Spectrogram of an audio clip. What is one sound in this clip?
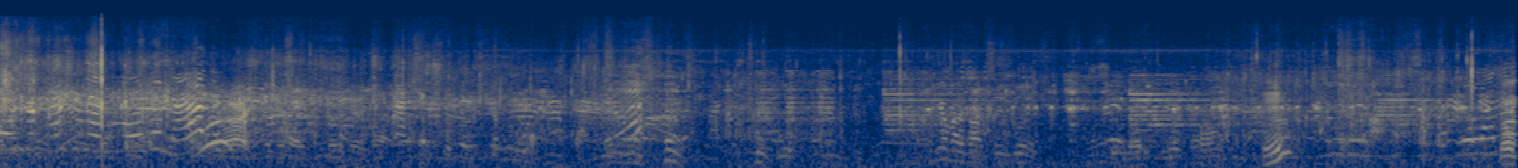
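Water splashes as children kick and paddle.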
